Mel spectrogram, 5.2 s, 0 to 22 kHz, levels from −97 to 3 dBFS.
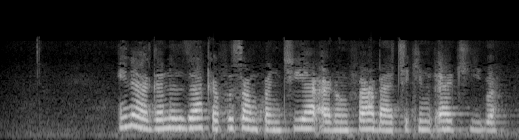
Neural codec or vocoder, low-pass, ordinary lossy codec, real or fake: codec, 44.1 kHz, 7.8 kbps, Pupu-Codec; 19.8 kHz; AAC, 24 kbps; fake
